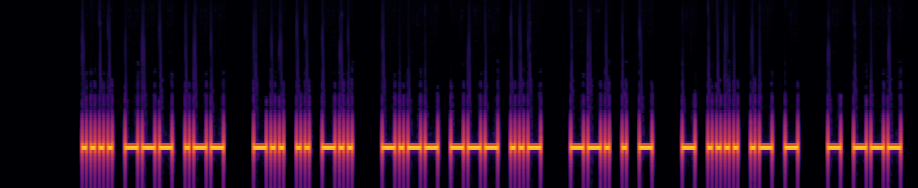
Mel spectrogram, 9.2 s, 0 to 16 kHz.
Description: Morse code, heard as a keyed tone, about 28 wpm, 700 Hz. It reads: HOW DID YOU GET THAT TO
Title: Sentences from Top 900 Words 28wpm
